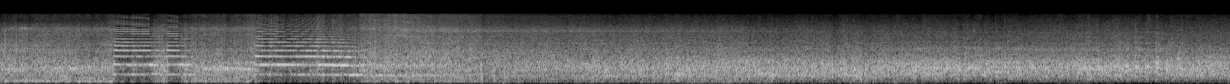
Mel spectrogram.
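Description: A WDG3A diesel locomotive's horn sounds two blasts about a second and a half apart, then the steady rushing rumble and wheel clatter of passenger coaches running through the station at speed.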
